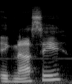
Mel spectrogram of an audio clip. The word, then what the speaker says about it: Ignacy: that i have for you how do you pronounce the the polish prime minister in world war ii is it ignacy yeah ignacio ignazo okay because uh the surname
